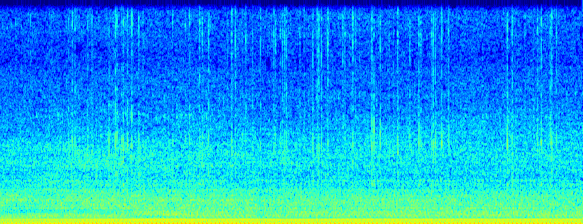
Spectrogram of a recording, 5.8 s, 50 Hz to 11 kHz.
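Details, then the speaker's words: Troy-Bilt TB110 push mower after valve check and new spark plug gapped to 30: smooth, even, steady drone, no misses or knocks, though it kicks back on the recoil; normal running. "It's hitting the recoil. Am I going to have to spray it? Other than that, he sounds like a peach."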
